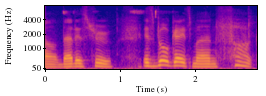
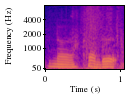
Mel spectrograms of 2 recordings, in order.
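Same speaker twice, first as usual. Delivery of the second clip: ordinary talk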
